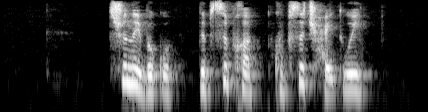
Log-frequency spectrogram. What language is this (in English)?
Abkhazian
